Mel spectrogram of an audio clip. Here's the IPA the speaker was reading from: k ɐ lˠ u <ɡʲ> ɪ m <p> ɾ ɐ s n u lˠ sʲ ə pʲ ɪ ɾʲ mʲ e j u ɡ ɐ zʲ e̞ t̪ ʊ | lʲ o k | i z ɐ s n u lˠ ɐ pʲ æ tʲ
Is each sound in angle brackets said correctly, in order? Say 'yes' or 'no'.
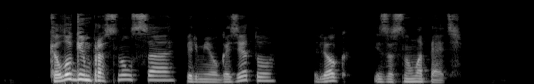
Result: yes, yes

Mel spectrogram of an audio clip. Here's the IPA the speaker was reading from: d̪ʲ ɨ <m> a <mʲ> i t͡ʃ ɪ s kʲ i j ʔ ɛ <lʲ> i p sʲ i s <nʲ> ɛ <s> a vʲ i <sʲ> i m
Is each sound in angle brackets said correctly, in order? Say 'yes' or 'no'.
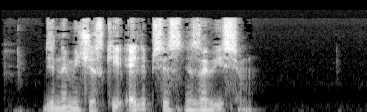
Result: no, yes, yes, yes, no, yes

